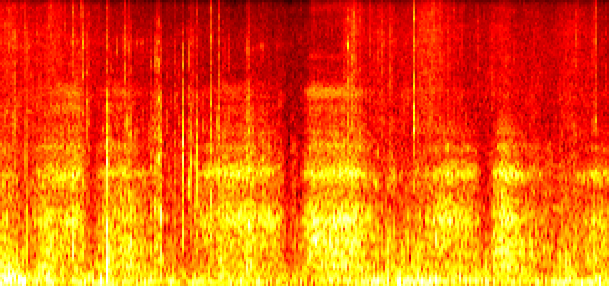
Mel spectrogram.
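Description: Wind buffeting the microphone outdoors, a low rumble that comes in uneven gusts, with scattered small clicks and rustles.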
